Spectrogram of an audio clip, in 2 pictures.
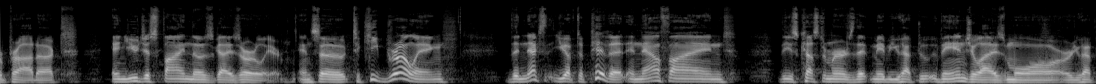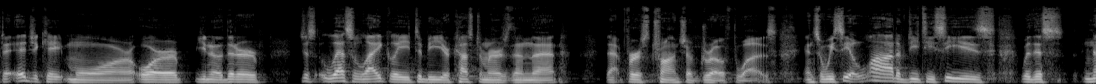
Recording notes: Live from the eTail East trade show in Boston, MA. Live from the eTail East trade show in Boston, MA.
